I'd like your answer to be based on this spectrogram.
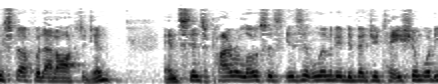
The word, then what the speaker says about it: pyrolysis: Okay, first, just to be really retentive, the word is pronounced pyrolysis.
